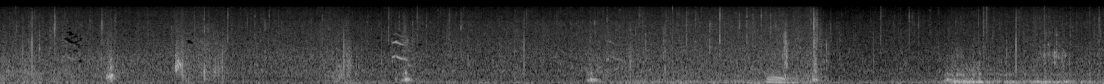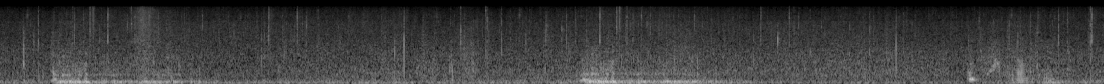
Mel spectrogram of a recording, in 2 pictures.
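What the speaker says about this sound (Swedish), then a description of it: "Kanske vänta tills det slutar regna." Steady rain falling with rolling rumbles of thunder in a video game thunderstorm, a continuous wash of patter with several low booms, while players talk quietly over it.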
